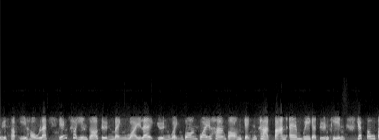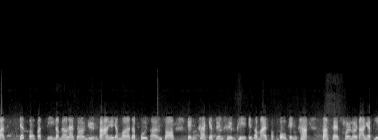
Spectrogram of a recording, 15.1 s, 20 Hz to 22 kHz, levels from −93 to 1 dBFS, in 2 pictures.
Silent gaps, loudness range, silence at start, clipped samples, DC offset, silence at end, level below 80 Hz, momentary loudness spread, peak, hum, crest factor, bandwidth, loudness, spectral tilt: none; 1 LU; 0 s; under 0.1%; under 0.1%; 0 s; -78 dBFS; 6 LU; -2 dBFS; none; 22 dB; 6 kHz; -24 LUFS; -6 dB/octave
